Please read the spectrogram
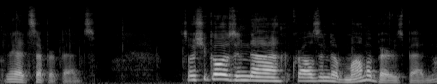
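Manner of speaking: ordinary talk, nothing marked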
